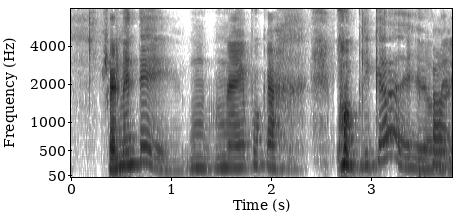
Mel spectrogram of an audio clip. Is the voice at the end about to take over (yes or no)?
no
